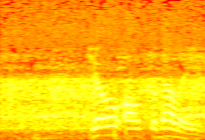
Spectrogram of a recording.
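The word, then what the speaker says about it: Altobelli: How do you pronounce that fellow's name they played for, now managing the Giants? Altabelli? Yes. Joe Altabelli.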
